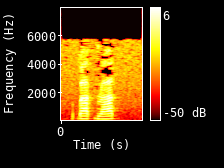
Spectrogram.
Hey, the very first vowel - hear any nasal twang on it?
no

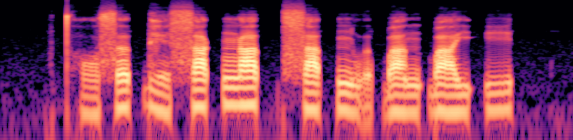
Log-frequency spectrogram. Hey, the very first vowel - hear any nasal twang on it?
no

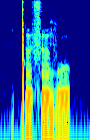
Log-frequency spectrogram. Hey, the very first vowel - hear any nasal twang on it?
yes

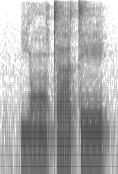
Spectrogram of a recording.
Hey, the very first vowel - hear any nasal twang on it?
yes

